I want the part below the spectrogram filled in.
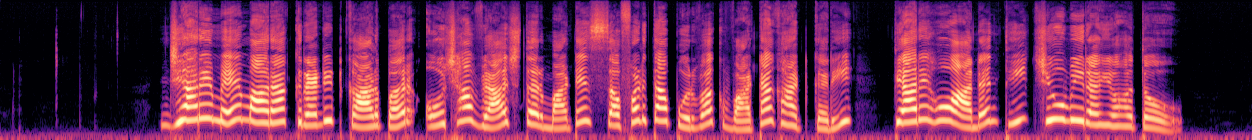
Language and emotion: Gujarati, happy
